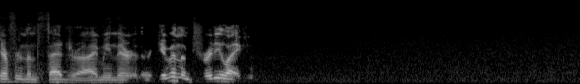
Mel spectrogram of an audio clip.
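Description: The speech sinks from 1.29 to 2.09 s, again from 2.35 to 2.69 s, and briefly from 3.06 to 3.21 s, dipping by about 10 dB, then about 15 dB. This is speech suppressed in double talk, likely an echo canceller ducking the talker while the far side spoke.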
